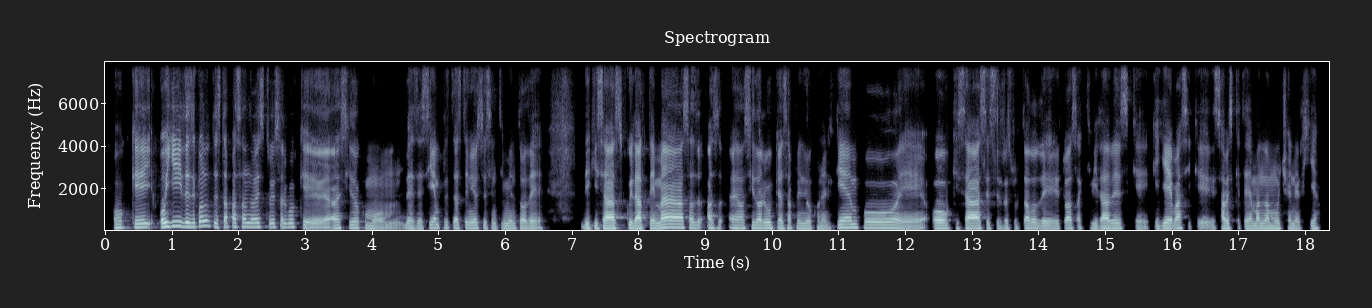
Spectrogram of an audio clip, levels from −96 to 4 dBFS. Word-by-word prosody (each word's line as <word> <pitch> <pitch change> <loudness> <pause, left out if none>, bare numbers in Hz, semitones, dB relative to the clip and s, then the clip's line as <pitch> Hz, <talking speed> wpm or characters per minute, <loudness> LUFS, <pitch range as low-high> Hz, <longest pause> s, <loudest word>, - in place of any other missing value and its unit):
Okey, 165 +3 +1
oye, 205 +4 +5
¿y 225 -1 +3
desde 195 -2 +3
cuándo 235 +2 +2
te 215 - -5
está 170 -2 -1
pasando 190 0 0
esto? 190 -1 -3
¿Es 180 - -6
algo 185 +1 -2
que 70 - -1
ha 140 0 +2
sido 145 0 -3
como 120 -5 -4
desde 115 -1 -3
siempre 145 +1 -3
te - - -7
has 130 - -2
tenido 135 0 0
ese 130 0 -6
sentimiento 120 0 -2
de 115 0 -2 0.5
de 125 - -1
quizás 125 +1 +4
cuidarte 125 -2 +4
más? 160 +3 +6
¿Has 140 -1 0
has 140 0 -2
ha 135 -2 -1
sido 135 0 -1
algo 135 +1 +2
que 125 - -2
has 120 - -3
aprendido 120 -2 -2
con 115 - -7
el 110 +4 -7
tiempo, 145 -2 +2
eh, 110 -2 -2
o 130 0 +3
quizás 125 0 +3
es 125 -1 -7
el 120 - -9
resultado 125 +2 -3
de 115 0 -1
todas 125 +1 0
las - - -12
actividades 120 +1 -1
que 115 -1 -8
que 115 - -7
llevas 130 +2 +2
y - - -17
que 135 -3 -7
sabes 120 +1 -1
que - - -18
te 115 - -5
demandan 120 +1 0
mucha 120 +1 -3
energía? 115 +2 -5
130 Hz, 195 wpm, -24 LUFS, 120-145 Hz, 0.5 s, más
